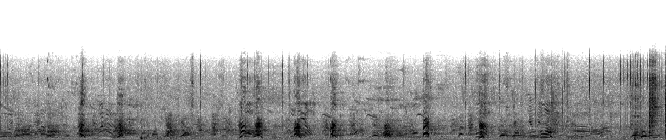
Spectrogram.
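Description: A woman shouts short, sharp commands outdoors.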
